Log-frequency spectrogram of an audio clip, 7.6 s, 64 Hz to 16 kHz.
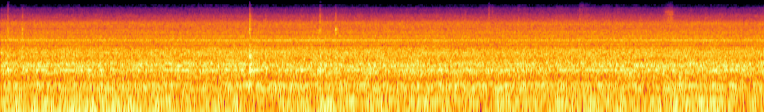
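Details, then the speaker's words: Chinese 5kW diesel heater in motorhome, unplugged before cooling down; blower keeps running after shutdown though cold, gauge reads hot; steady whoosh, no winding down; factory reset attempted. "ah, well, there's definitely still something wrong with it, because that fan is still running and that is now cool. There's no heat at all coming out of there. So it should have shut down."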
